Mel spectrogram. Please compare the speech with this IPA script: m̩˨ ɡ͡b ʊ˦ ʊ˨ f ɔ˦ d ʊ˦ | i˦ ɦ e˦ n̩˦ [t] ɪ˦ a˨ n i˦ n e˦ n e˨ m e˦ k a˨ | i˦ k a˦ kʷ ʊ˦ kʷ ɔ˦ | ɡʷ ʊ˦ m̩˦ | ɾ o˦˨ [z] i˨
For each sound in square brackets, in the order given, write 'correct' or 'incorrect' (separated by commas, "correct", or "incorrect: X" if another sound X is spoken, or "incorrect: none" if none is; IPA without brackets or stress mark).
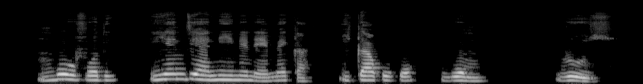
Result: incorrect: d, correct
